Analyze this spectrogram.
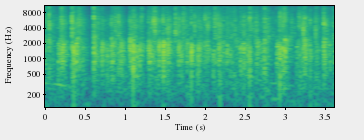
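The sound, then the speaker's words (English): A group claps together in a steady, even beat, the sharp hand claps landing in unison at a quick regular pace, loud with no talking. “First off, give yourselves a round of applause so it sounds like everyone else is here to applaud you.”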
